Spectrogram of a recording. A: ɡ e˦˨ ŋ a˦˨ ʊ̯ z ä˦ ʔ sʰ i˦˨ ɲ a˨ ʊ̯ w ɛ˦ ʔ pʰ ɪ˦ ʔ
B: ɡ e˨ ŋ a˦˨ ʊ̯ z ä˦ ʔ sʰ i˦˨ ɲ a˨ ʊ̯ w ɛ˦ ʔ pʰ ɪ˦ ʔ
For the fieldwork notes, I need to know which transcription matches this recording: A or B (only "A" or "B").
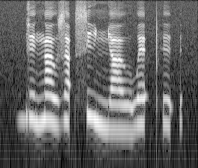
A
